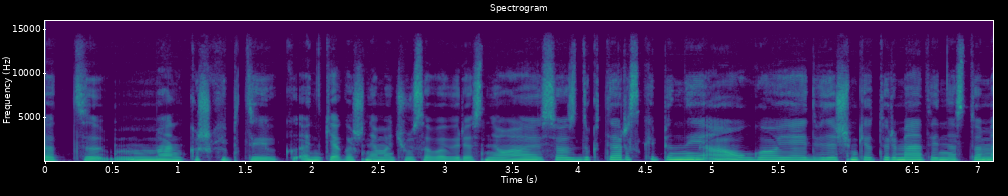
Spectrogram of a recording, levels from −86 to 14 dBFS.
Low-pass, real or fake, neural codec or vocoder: 14.4 kHz; fake; vocoder, 44.1 kHz, 128 mel bands every 256 samples, BigVGAN v2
